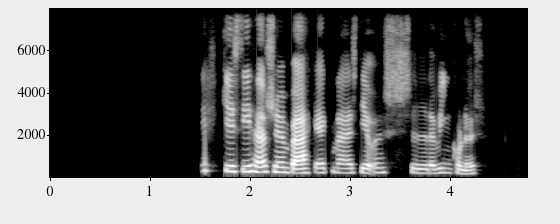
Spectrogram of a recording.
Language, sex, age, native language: Icelandic, male, 13, Icelandic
